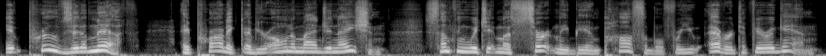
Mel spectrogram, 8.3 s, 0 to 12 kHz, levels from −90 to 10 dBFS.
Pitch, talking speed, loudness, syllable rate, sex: 175 Hz, 175 wpm, -18 LUFS, 5.5 syllables/s, male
